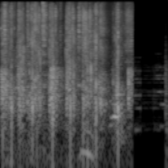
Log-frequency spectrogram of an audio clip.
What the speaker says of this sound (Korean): 야호! 박수!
